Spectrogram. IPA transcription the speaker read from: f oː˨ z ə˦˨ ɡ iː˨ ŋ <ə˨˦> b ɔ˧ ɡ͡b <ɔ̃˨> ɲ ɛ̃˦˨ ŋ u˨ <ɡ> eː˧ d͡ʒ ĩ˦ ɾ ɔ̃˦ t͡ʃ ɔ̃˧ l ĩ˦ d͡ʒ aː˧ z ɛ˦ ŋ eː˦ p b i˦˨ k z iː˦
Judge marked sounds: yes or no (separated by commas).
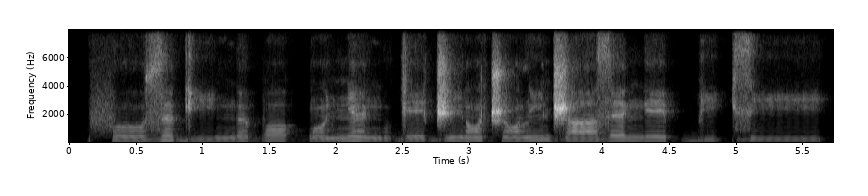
yes, yes, yes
